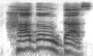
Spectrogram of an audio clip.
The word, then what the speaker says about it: Häagen-Dazs: So don't worry, we don't know the pronunciation. However, I was checking that it is Häagen-Dazs. That is the name of this one. Häagen-Dazs.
